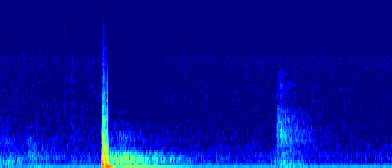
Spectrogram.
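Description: A loud thump sounds near a microphone.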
